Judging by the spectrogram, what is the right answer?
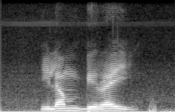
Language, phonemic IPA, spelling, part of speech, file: Tamil, /ɪɭɐmbɪrɐɪ̯/, இளம்பிறை, noun, Ta-இளம்பிறை.ogg
- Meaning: crescent moon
